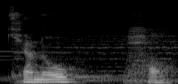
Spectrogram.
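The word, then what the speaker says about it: cheannófá: Now, we're not going to pronounce the F here. Cheanóha. Cheanóha. So we're going to get an O-ha sound.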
